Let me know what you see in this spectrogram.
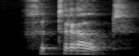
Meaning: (adjective) married; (verb) past participle of trouwen
- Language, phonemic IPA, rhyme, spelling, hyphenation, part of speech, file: Dutch, /ɣəˈtrɑu̯t/, -ɑu̯t, getrouwd, ge‧trouwd, adjective / verb, Nl-getrouwd.ogg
